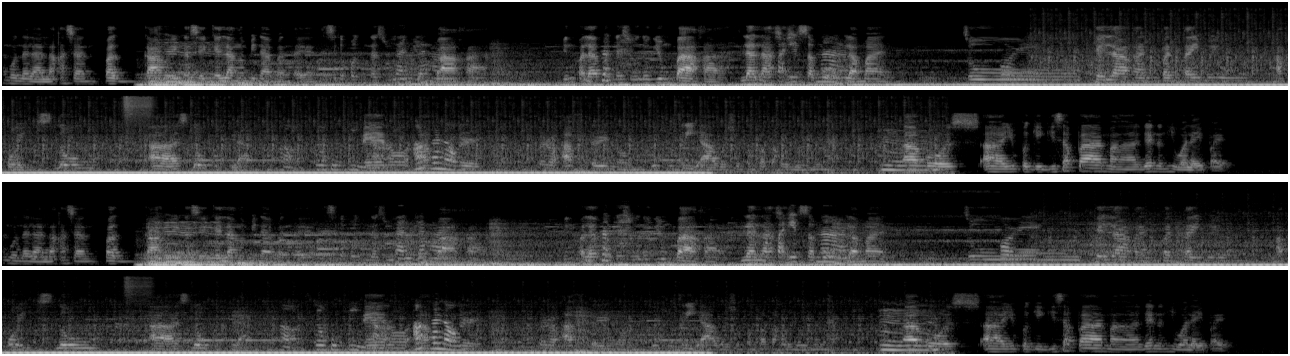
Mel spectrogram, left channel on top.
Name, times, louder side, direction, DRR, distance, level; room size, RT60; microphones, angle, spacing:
voice 1, 0.0-4.9 5.6-9.0 9.6-12.5 12.7-13.8 14.3-15.4 16.5-17.1 17.4-17.6 18.2-21.3 21.9-25.1, left 2 dB, 85° left, 0.7 m, -36 dB
sound 1, 1.3-19.9, right 1 dB, 75° right, 0.6 m, -25 dB
voice 2, 1.5-2.3 3.9-4.5 6.1-6.3 7.8-8.5 10.0-10.4 15.6-17.5 21.6-22.2, right 3 dB, 30° right, 0.4 m, -35 dB
sound 2, 10.2-22.4, left 3 dB, 30° left, 0.4 m, -42 dB
3.1 x 2.5 x 2.6 m
head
